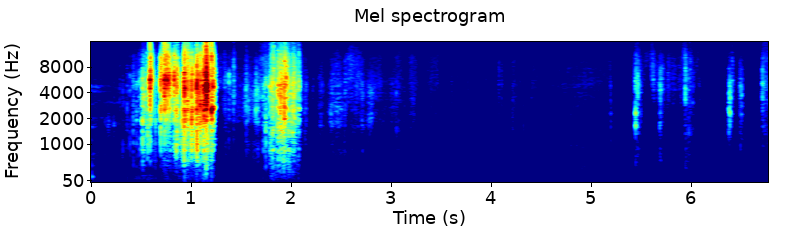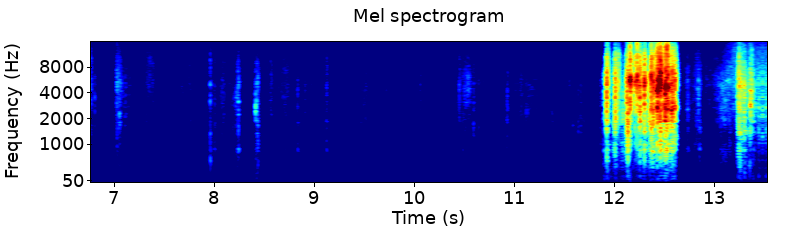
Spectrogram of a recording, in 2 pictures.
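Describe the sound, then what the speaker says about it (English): Cards are riffled and bridged in two quick bursts near the start, a few soft clicks in between, then another brisk riffle at the end. "little more shuffling. I just want the cards to be well mixed up."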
